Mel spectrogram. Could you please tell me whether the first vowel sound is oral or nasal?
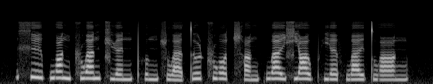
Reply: oral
